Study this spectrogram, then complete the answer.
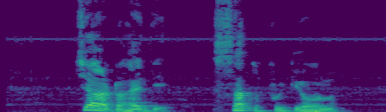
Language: Kohistani Shina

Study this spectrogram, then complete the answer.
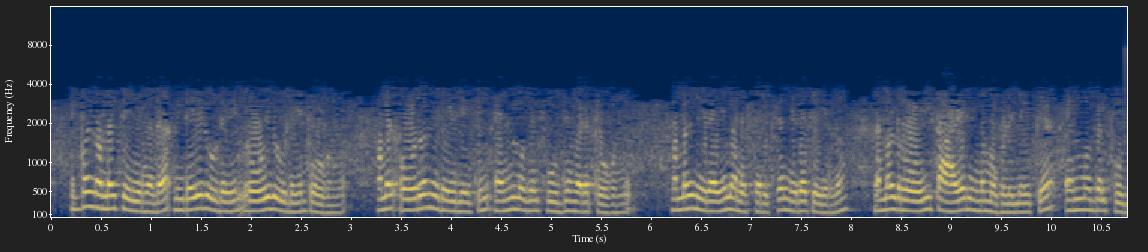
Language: Malayalam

